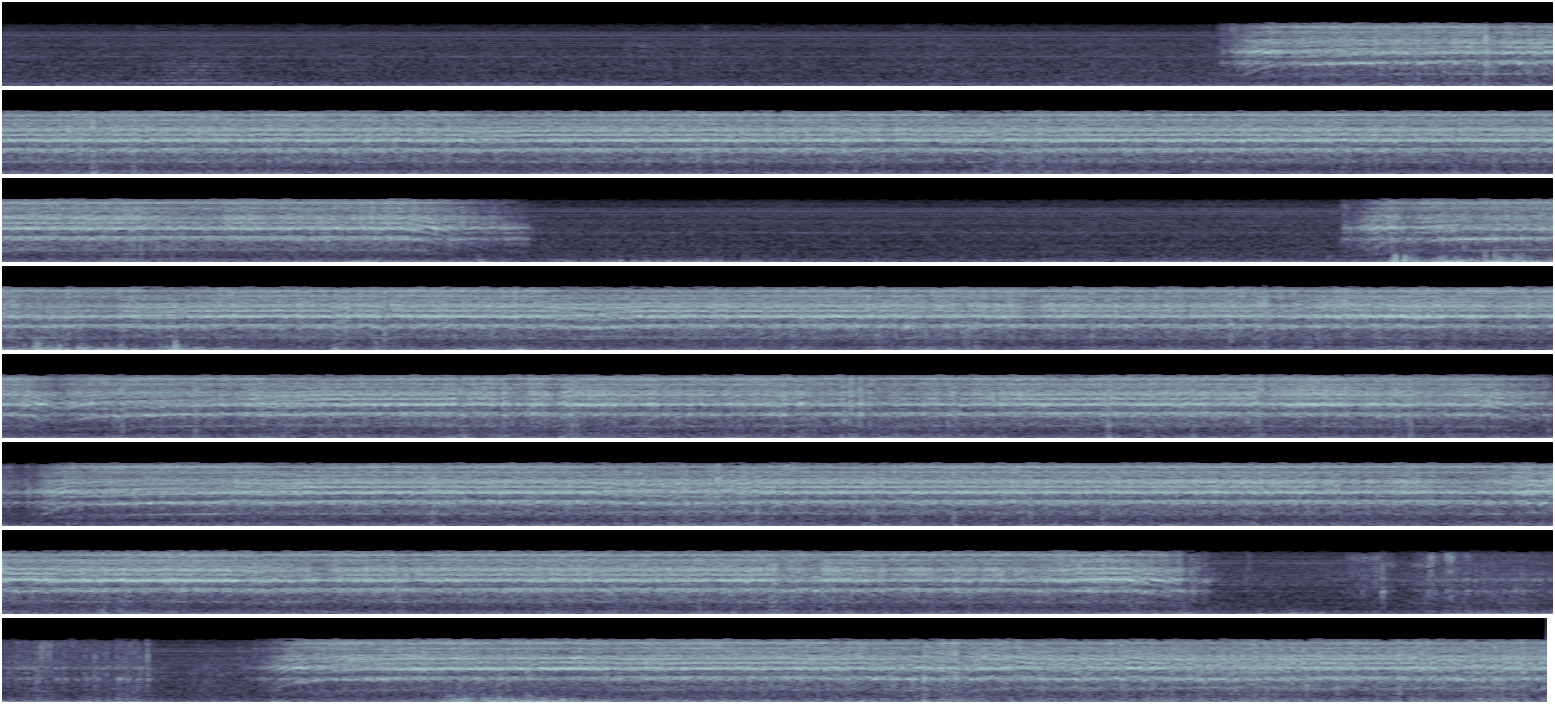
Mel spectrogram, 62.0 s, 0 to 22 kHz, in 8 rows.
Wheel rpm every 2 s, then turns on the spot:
0, 0, 0, 120, 160, 160, 160, 160, 140, 0, 0, 110, 160, 160, 160, 150, 160, 160, 160, 110, 160, 160, 160, 160, 160, 160, 30, 40, 150, 160, 160.
52-54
